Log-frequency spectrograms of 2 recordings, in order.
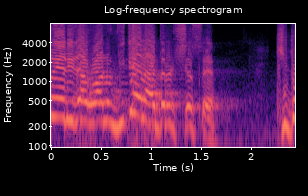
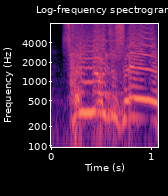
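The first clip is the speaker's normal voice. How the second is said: cry for help; 6 semitones higher, slower than usual. Shown as a demonstration. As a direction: beg God to save you. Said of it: "이렇게".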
